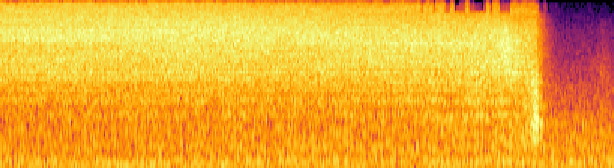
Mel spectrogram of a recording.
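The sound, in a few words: airbrush spraying paint with sputtering spray sound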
